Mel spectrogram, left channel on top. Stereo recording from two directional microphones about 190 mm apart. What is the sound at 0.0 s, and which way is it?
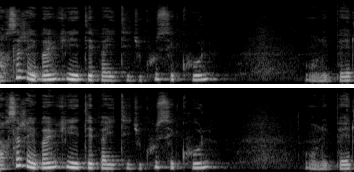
Speech, 35° right (ahead or behind).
